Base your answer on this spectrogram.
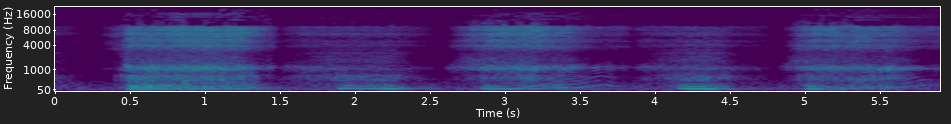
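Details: Real, unplanned daytime nap of a person with sleep apnea and daytime sleepiness: loud, rough, rattling snores alternating with heavy noisy breaths in a steady rhythm; obstructive sleep apnea snoring.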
